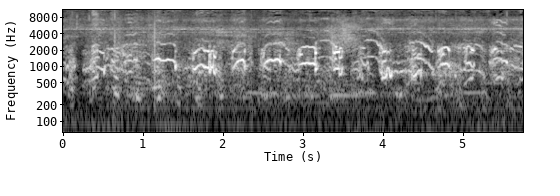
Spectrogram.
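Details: American Bully puppies from an ABKC champion bloodline make a steady chorus of high, arching whimpers and squeals that overlap in quick, uneven succession, with a faint room hum behind them.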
